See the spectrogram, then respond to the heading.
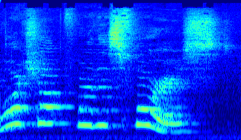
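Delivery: birdlike owl voice, pitched very high. Voicing a character who can speak in his owl form: owl voice. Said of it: "he has an owl voice".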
